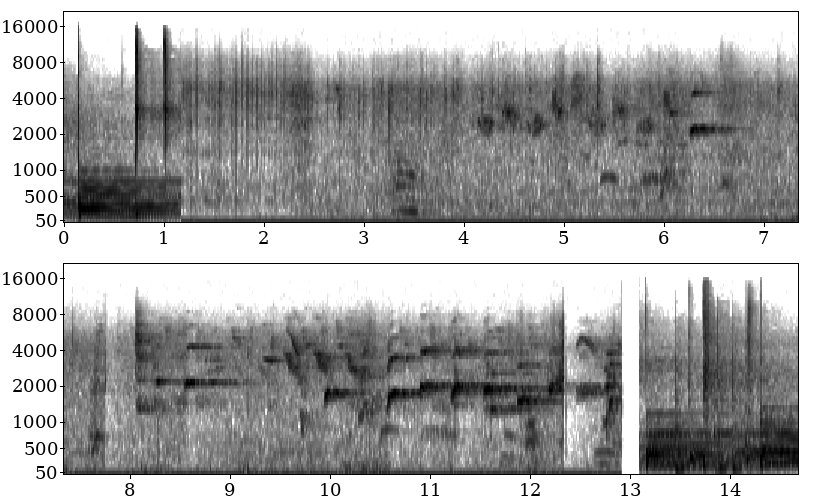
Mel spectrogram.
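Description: Several birds chirping and calling, a busy overlapping run of short whistled notes that grows denser in the second half. Strummed guitar music plays for about the first second and comes back near the end.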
